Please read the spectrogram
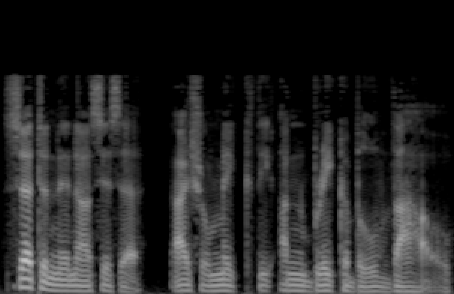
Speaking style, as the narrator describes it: he said quietly

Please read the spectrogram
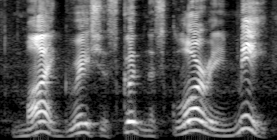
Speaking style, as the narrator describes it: exclaimed Mary Poppins

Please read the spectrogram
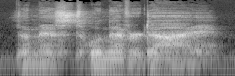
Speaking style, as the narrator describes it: he whispered in her ear

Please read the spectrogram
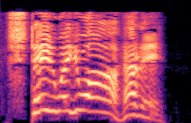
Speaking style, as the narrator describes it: Dumbledore bellowed

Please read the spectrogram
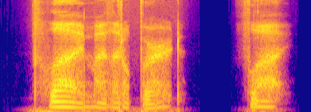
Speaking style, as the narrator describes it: I heard Granddad whisper in my ear

